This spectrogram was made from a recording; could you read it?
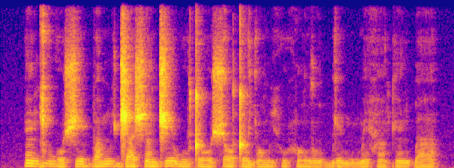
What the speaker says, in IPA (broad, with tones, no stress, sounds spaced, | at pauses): ɛ̃˦ ɡ i˧ w o˨ ʃ e˧ b a˧ m i˧ d͡ʒ a˧ ʃ ã˧ d͡ʒ e˧ w u˧ t o˧ ʃ ɔ˧ t o˧ j ɔ̃˧ m i˨ h u˧ h ɔ̃˦ ɡ ɔ̃˧ ɡ͡b e˧ m u˨ m ɛ̃˨˦ h ã˧ k ɛ̃˦ ɡ͡b a˧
